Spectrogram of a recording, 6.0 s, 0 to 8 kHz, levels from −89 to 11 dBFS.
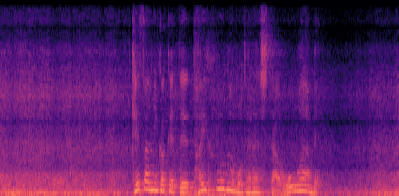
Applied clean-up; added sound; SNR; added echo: none; Knock; 9 dB; reverberation time 0.5 s.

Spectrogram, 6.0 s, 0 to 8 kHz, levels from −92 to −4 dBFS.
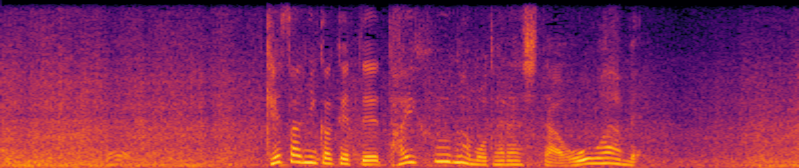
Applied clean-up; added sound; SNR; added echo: none; none; none; none.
